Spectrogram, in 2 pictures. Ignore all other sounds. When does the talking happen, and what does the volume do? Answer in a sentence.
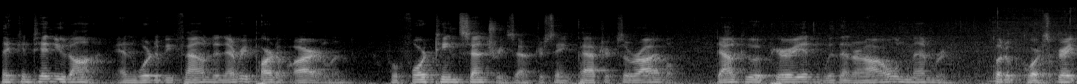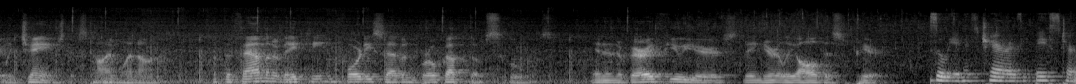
The talking can be heard from 0.0 to 21.4 s, at a steady volume.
